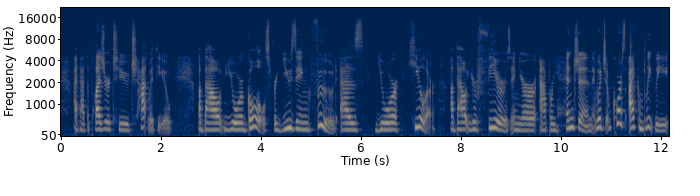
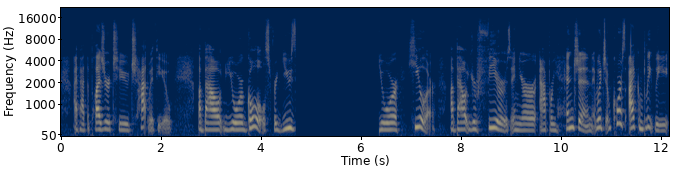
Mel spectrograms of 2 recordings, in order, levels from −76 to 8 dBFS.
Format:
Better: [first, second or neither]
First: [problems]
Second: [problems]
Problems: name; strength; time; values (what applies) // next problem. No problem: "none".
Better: first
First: none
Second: audio cutting out; at 4.5 s for 1.5 s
